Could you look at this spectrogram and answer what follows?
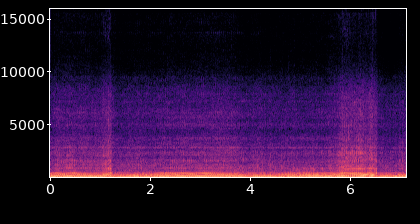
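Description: Several motorcycles cruise loudly together on a group ride through Bear Mountain, a steady close engine drone with shifting pitch and passing surges from nearby bikes, no voices over it.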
